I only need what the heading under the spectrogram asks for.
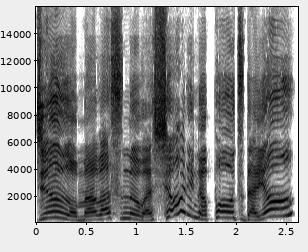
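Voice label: WIN, Japanese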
